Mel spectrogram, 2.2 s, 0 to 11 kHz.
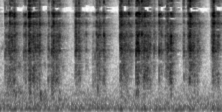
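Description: Knurled knob on the threaded adjustment screw of a GUB Pro 3 all-metal bicycle phone mount being turned by hand. It gives a quick run of short scraping clicks, about four or five a second, as the clamp is opened wider.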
